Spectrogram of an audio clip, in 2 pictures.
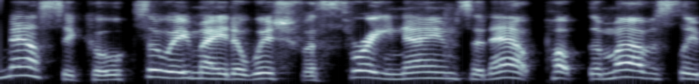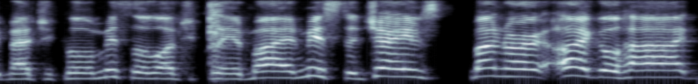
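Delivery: game-show announcer hyping the guest; hype intro. Acted. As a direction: roll out the big rhyming intro like a ringmaster. Host's rhyming hype intro.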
